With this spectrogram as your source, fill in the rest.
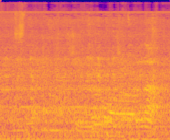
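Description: A train rumbles steadily while riding through Hong Kong, a low continuous rolling drone beneath nearby talking voices.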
